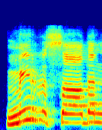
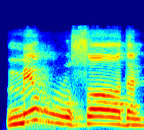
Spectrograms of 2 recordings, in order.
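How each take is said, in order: First: The r sound is light and thin. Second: The r sound is heavy and thick. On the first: The speaker calls it wrong. "मिरसादन नहीं पढ़ेंगे" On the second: The speaker calls it right. "ब मोटा पढ़ेंगे, ... मिरसादन पढ़ेंगे"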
